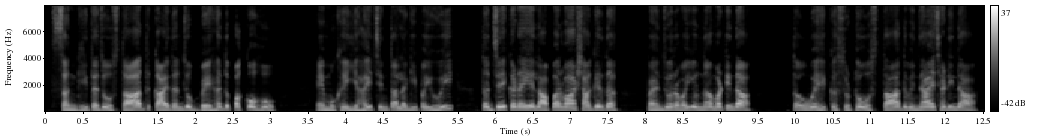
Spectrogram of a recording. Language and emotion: Sindhi, fearful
